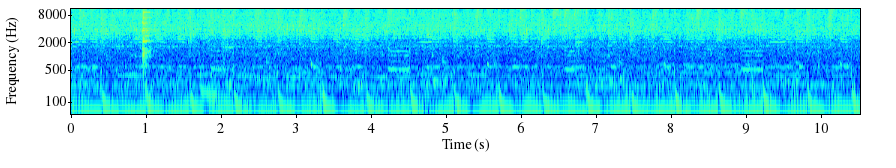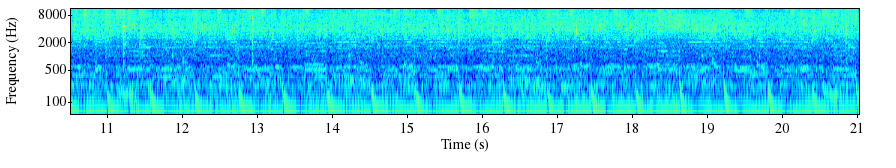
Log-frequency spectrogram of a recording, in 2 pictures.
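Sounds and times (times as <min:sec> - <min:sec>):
meat sizzling in a frying pan: 0:00.0 - 0:21.0.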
